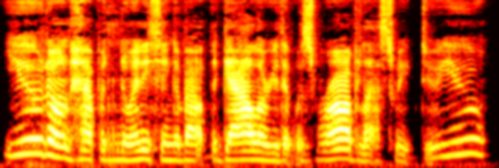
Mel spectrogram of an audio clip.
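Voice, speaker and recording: A woman's voice: lowish voice, animated, fast, fairly bright tone, no echo. Woman voicing a wary, questioning teenage daughter. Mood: suspicious. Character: earnest, probing teenage schoolgirl daughter of a thief. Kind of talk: audiobook character dialogue.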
